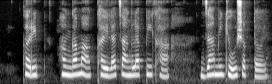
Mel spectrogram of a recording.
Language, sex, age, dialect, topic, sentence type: Marathi, female, 18-24, Southern Konkan, agriculture, question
